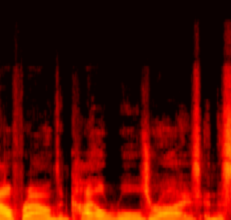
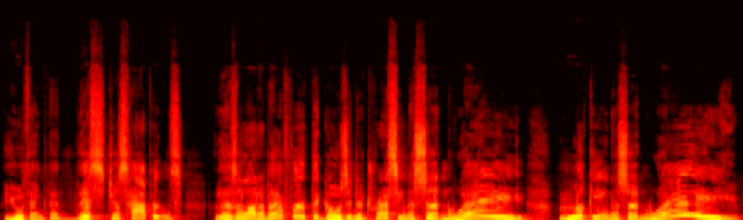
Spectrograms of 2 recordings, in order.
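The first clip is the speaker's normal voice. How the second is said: preen and lecture, pitched way up; mock shrill Dorit; 5 dB louder than usual. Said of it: "we see Dorit go".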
